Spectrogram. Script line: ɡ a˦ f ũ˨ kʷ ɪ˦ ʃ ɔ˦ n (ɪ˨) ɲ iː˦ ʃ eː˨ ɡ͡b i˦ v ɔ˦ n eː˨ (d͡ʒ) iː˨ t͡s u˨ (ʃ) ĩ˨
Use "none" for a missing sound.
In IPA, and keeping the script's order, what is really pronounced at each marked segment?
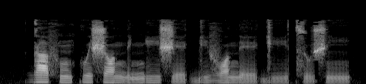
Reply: ɪ˨, ɡ, ʃ

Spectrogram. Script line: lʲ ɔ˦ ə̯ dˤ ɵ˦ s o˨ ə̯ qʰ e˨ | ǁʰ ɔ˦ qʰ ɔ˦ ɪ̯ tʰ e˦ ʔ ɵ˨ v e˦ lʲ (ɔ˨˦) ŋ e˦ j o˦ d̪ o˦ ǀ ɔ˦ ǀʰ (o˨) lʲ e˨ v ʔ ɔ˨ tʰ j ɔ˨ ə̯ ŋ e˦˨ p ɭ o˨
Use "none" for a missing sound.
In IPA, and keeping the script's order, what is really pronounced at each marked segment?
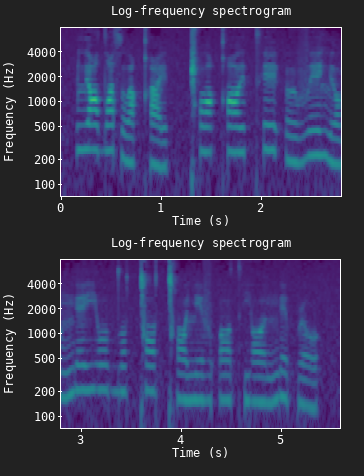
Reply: ɔ˨, ɔ˨

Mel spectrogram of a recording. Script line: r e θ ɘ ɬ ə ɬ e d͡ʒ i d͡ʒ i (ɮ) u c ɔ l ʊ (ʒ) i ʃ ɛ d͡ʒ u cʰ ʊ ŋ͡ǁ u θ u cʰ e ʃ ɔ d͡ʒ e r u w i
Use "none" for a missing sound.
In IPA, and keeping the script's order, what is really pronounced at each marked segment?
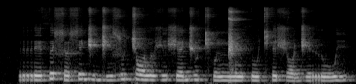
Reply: ɮ, ʒ

